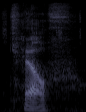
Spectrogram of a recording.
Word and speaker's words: calf: have this one and here l is silenced and that becomes kelf kelf so just calf l is silenced and it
